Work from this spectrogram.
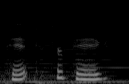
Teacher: the hard g is replaced by k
